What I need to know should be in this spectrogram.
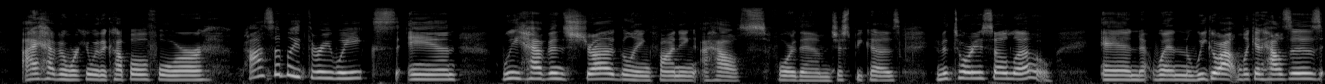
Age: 40-59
